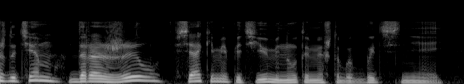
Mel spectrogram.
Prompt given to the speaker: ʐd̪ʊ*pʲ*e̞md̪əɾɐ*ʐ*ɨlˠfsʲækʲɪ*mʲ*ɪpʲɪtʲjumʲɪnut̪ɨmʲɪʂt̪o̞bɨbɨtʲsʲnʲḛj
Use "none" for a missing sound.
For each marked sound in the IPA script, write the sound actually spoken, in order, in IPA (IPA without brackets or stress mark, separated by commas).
tʲ, ʐ, mʲ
